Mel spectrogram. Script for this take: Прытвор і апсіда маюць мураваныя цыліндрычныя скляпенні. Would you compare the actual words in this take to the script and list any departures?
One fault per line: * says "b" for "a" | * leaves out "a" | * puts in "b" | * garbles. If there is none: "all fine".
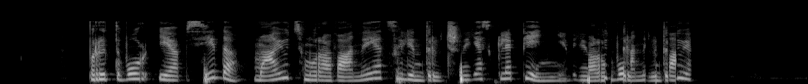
* garbles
